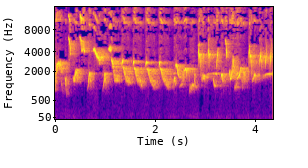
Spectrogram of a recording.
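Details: White-rumped shama delivering a continuous stream of fast downslurred whistled notes, loud and varied, with little background noise.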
